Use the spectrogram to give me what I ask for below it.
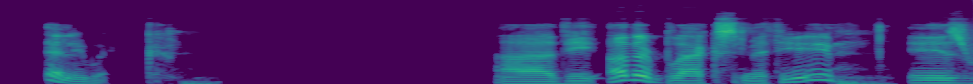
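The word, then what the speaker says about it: Ellywick: e l l y w i c k Ellie Wick uh the other blacksmithy is run by a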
